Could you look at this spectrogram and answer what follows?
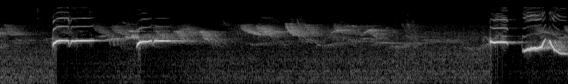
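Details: Orange-headed thrush song as therapy for birds that stopped singing: two steady, pure whistles about a second apart, soft high scratchy chatter, then a loud, rapidly modulated whistled phrase at the end.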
